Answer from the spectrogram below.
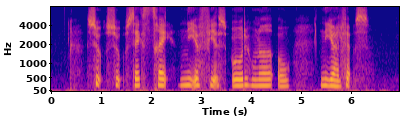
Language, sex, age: Danish, female, 18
